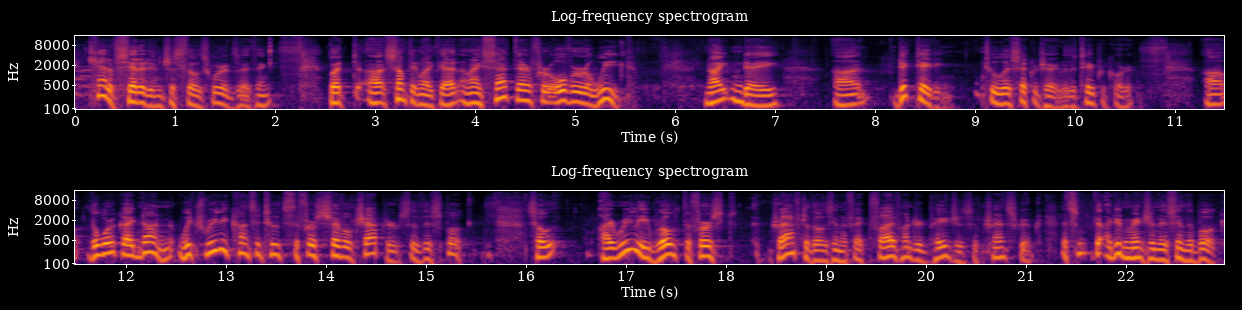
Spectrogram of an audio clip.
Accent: Detroit, Michigan, United States; my hometown of Detroit

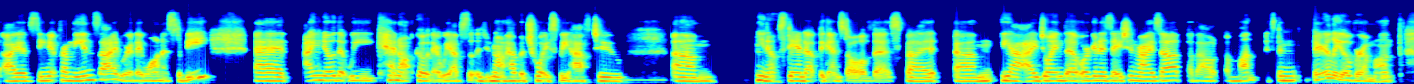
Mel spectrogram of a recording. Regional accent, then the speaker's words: Houston, Texas, United States; also born or lived in Austin, Texas; I'm from Austin, Texas, born and raised in Houston

